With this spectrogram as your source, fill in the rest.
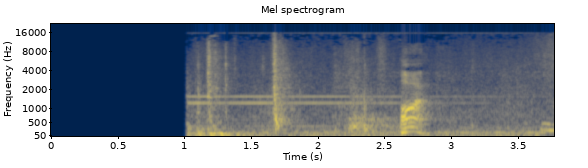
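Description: A door opens.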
